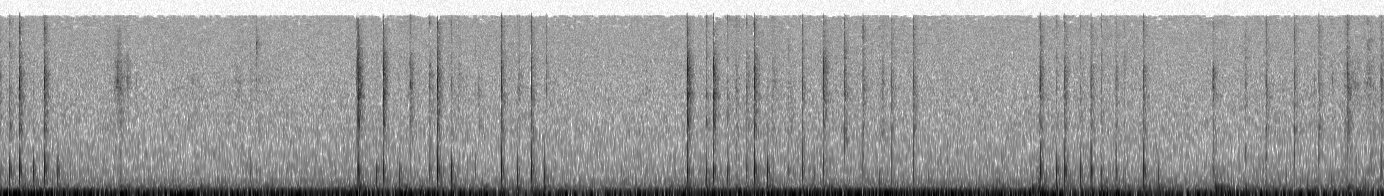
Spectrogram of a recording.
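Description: Thumbs repeatedly press the rubber and plastic number keys of a white plastic flip mobile phone held open in both hands. The result is a quiet series of small, sharp, bright clicks with very short decay, scattered irregularly over a steady low hum.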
